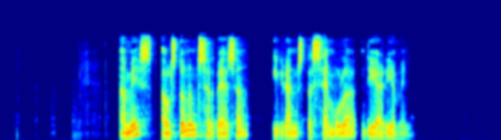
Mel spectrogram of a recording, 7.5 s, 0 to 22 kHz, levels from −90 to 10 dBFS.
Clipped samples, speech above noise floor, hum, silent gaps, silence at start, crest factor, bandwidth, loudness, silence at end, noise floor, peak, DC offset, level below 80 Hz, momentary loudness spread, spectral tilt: under 0.1%; 43 dB; none; 3.98-4.08 s; 1.8 s; 20 dB; 8.4 kHz; -18 LUFS; 1.4 s; -62 dBFS; -2 dBFS; under 0.1%; -58 dBFS; 12 LU; -3 dB/octave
